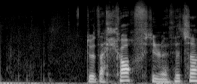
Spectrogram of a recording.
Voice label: "llofft", welsh

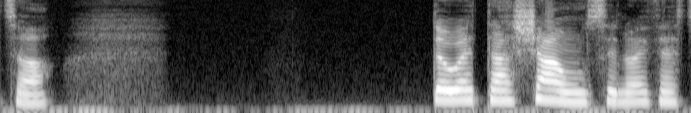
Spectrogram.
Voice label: "siawns", Welsh

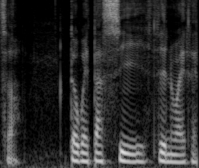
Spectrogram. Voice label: "syth", Welsh

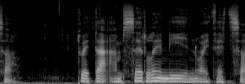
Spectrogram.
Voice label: "amserlenni", Welsh

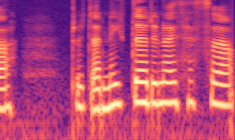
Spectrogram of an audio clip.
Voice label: "neidr", Welsh

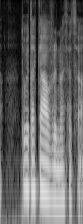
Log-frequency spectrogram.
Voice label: "gafr", Welsh

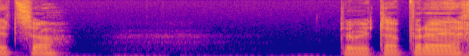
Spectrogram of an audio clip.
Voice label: "brech", welsh

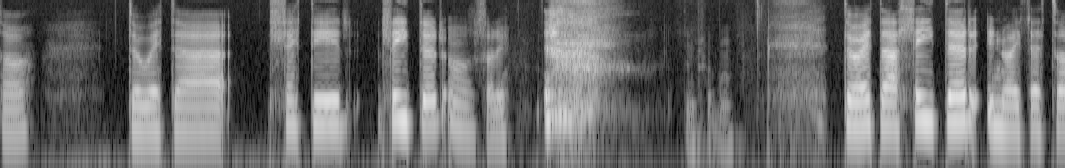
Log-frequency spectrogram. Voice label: "lleidr", Welsh

